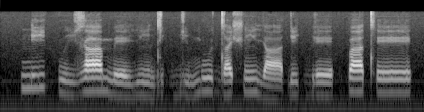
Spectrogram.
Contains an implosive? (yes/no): yes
